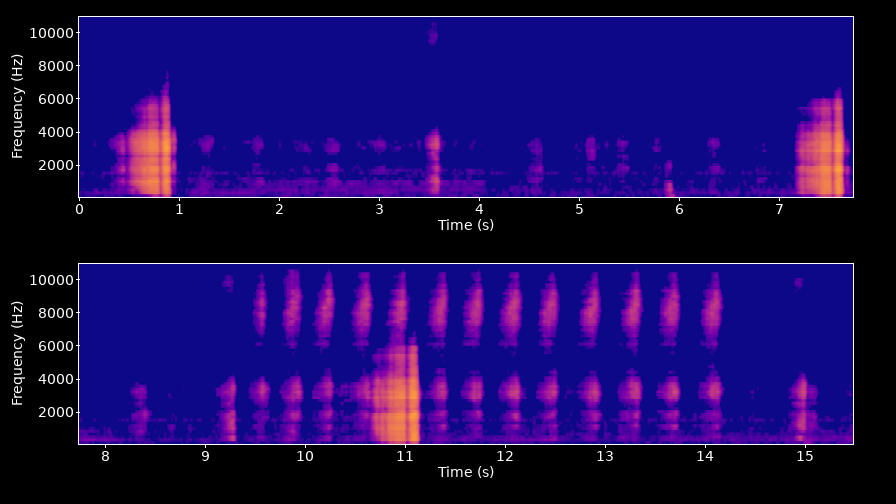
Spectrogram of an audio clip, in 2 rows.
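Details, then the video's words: Slender bright bush-cricket (Poecilimon gracilis), Hajnzgraben, Austria, 19 August 2021: loud swelling rasps every few seconds with faint ticks between, while a high, evenly pulsed chirping runs through the second half. "Poecilimon gracilis -- Zierliche Buntschrecke -- Slender Bright Bush-cricket"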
